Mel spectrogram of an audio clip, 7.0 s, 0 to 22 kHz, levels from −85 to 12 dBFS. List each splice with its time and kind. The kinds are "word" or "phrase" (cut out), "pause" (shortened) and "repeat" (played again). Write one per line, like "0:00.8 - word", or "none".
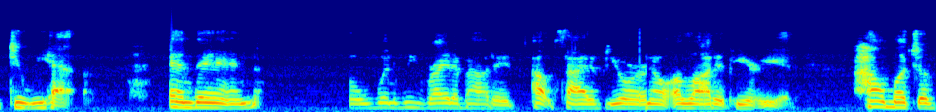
0:02.6 - word
0:04.9 - word
0:05.5 - word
